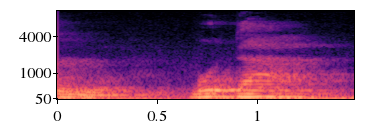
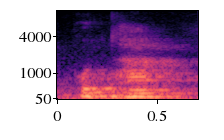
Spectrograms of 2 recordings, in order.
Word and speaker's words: พุทธะ: ท่าน ว่า ท่าน คือ บุดา นะ คน อินเดีย ออก เสียง บุดา ฝรั่ง ออก เสียง บุดด้า คน ไทย ออก เสียง พุทธะ อัน เดียว กัน นะ พุทธะ พุทโธ ซึ่ง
